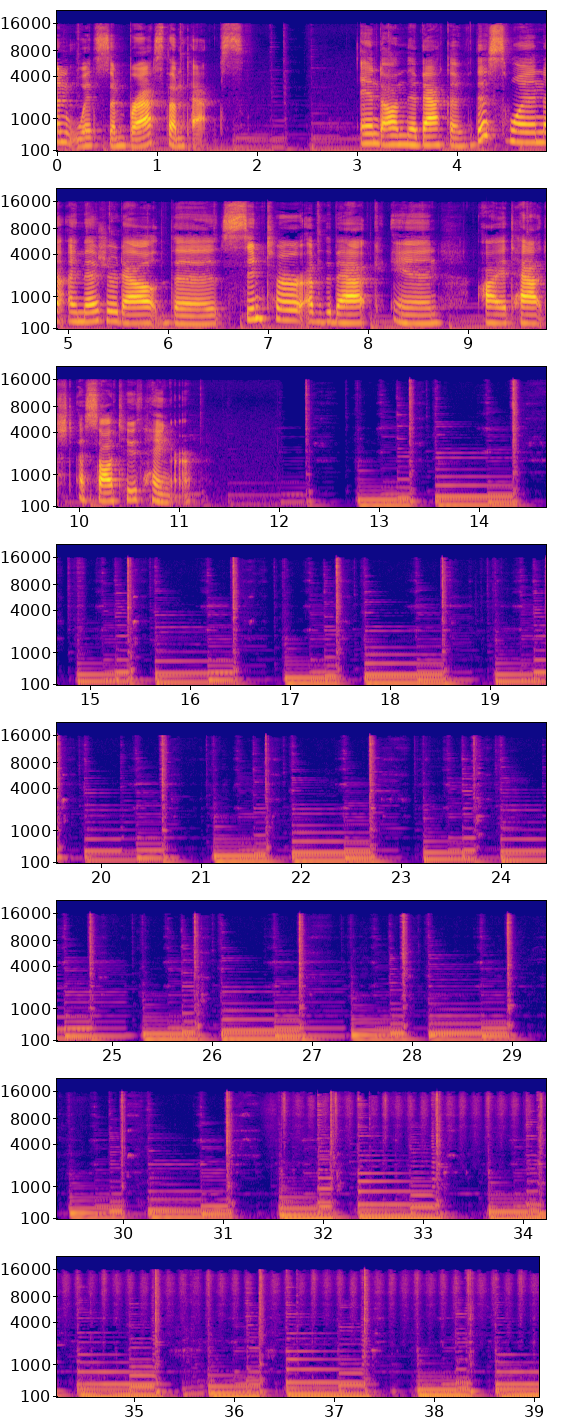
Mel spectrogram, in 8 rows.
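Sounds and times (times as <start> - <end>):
acoustic guitar strumming: 0.0 - 39.0.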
